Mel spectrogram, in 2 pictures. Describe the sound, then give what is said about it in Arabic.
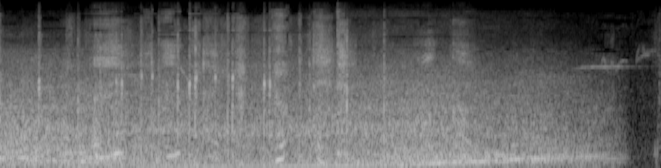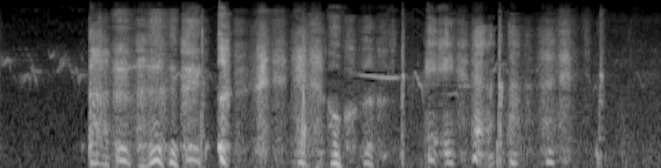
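A car arrives, its engine rumbling loudly and steadily for several seconds, then cutting off abruptly, followed by a short pause and a stretch of several voices talking. “ها هي السيارة قد جاءت.”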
